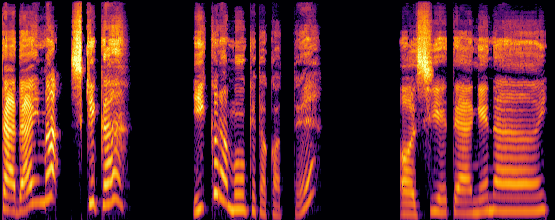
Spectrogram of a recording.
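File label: OPERATION OVER Japanese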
